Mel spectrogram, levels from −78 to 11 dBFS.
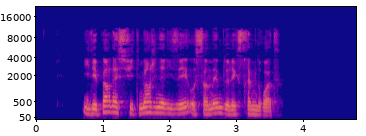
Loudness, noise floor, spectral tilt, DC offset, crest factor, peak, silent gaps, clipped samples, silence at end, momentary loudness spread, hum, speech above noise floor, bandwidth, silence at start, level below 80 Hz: -24 LUFS; under -90 dBFS; -3.5 dB/octave; under 0.1%; 18 dB; -8 dBFS; none; under 0.1%; 1.15 s; 6 LU; none; over 66 dB; 11.5 kHz; 0.7 s; -68 dBFS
